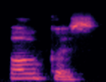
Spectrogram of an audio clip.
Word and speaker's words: focus: Just the pronunciation is focus because we don't focus. Focus.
